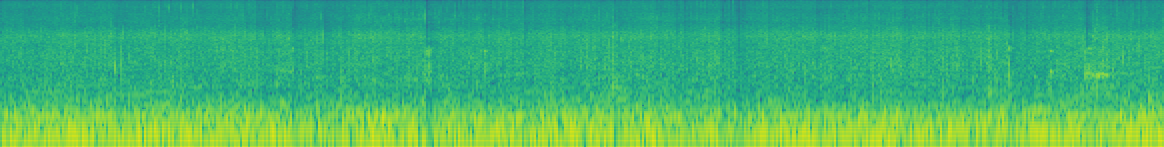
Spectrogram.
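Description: Steady noise of rain with wind, with a heavy low rumble underneath.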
